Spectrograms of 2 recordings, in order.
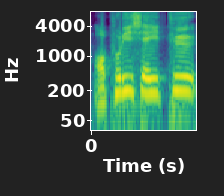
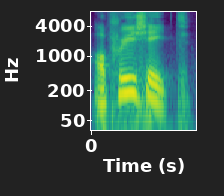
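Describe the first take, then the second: First: The final t is followed by a vowel. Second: The final t is released with no vowel. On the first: The speaker calls it wrong. "이렇게 하면 안 됩니다" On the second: The speaker calls it right. "그래서 appreciate 이렇게 됩니다"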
